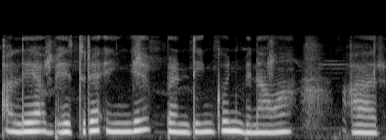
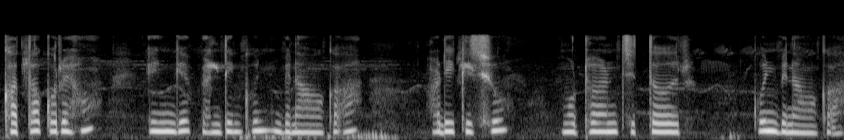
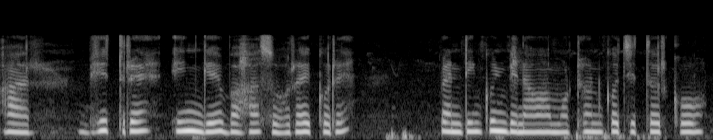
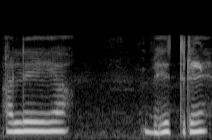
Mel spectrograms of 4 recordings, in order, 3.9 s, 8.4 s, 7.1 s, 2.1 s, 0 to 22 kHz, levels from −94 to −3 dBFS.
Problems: none marked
